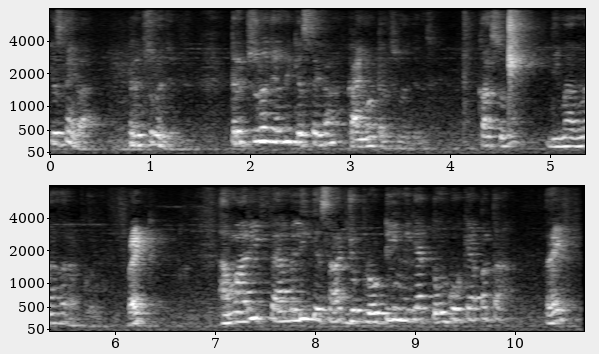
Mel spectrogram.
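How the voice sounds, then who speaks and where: Brief: high-voiced male tutor, playful analogies, echoey room. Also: expressive, normal speed, distant mic. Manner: asks the class checking questions, tells playful analogies. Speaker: biology tutor. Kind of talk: casual classroom explanation with stories. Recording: echoey room from off mic, faint noise.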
